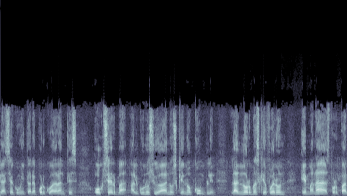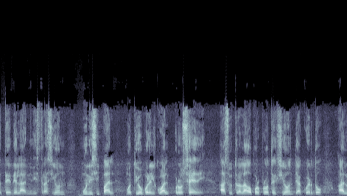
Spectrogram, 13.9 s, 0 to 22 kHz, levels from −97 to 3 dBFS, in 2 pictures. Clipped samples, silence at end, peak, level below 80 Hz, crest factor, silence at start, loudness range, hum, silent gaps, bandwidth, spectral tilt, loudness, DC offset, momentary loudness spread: under 0.1%; 0 s; 0 dBFS; -60 dBFS; 16 dB; 0 s; 2 LU; none; none; 11 kHz; 0 dB/octave; -17 LUFS; under 0.1%; 9 LU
